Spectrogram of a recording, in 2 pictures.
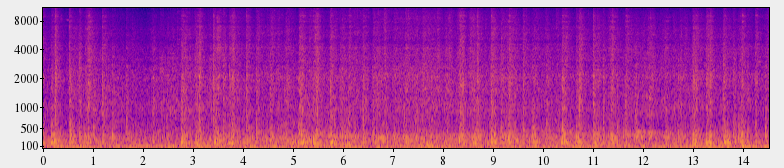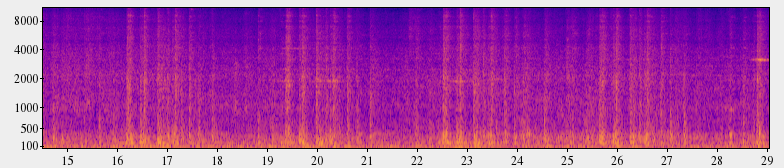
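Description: Freight train of tank cars and covered hopper cars rolling past close by: a steady low rumble of wheels on rail, with a running stream of clicks and clacks as the wheels cross rail joints.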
